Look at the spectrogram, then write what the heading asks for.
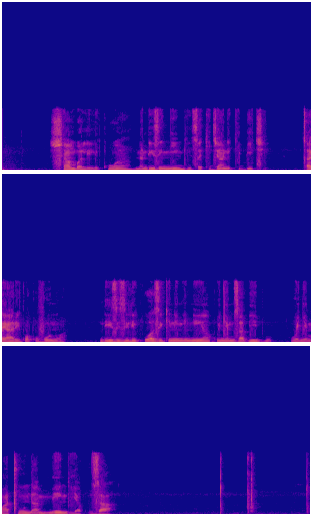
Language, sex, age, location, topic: Swahili, male, 25-35, Kisii, agriculture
